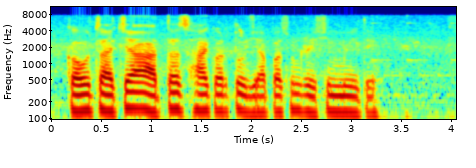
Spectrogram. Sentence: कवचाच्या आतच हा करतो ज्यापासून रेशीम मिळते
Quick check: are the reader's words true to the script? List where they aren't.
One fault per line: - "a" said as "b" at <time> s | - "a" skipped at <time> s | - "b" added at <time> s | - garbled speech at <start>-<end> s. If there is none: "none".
none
